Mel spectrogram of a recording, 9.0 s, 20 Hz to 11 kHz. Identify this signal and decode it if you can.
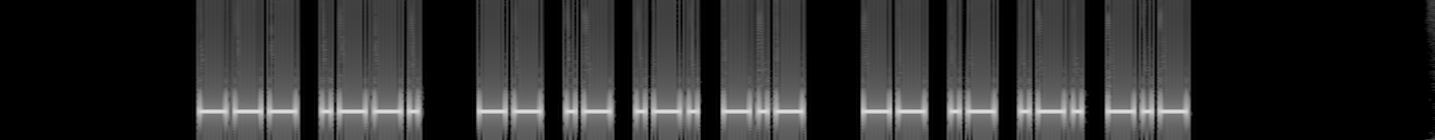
Morse code, heard as a keyed tone, about 24 wpm, 700 Hz. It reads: OP MARK MARK
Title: Speed-Racing Common QSO Phrases - 22wpm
